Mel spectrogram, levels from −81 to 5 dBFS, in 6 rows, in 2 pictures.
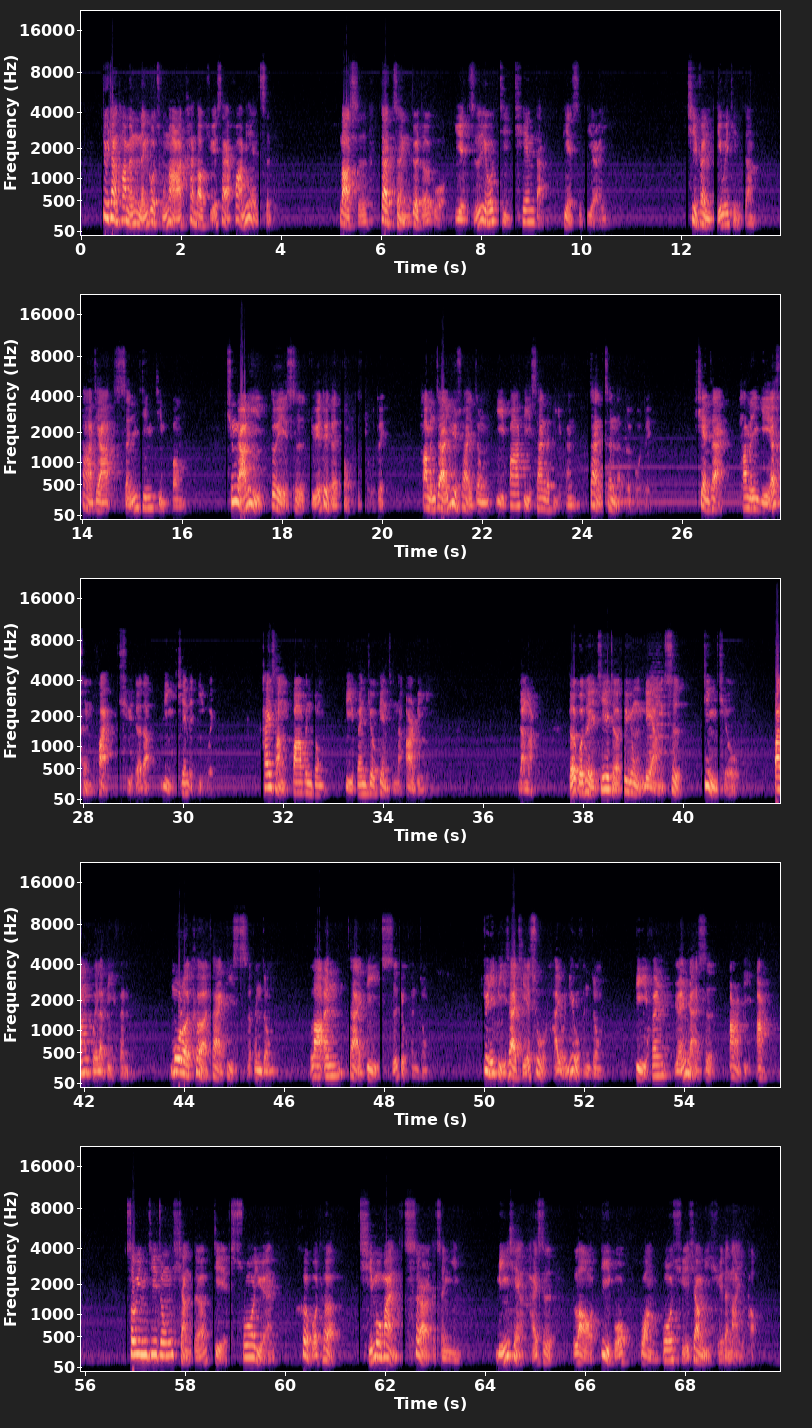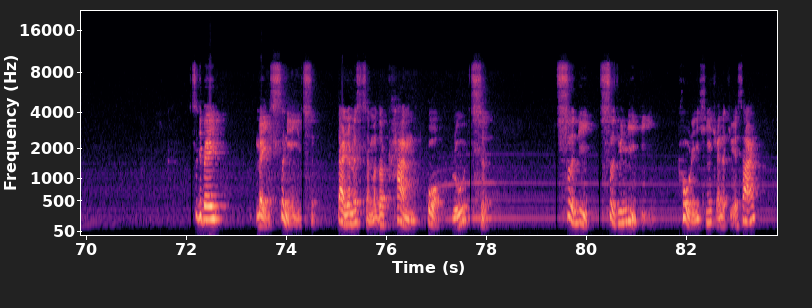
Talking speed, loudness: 165 characters per minute, -17 LUFS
